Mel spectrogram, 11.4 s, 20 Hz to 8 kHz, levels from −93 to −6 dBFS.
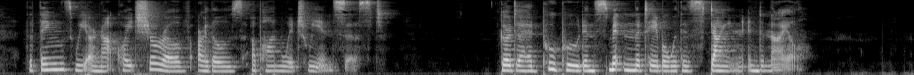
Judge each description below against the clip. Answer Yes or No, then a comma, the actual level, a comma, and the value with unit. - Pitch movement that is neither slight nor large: No, narrow, 1.8 semitones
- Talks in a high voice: Yes, high, 200 Hz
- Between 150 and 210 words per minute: No, average, 140 wpm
